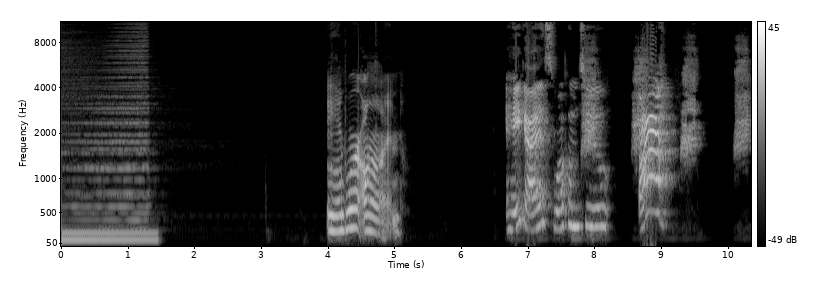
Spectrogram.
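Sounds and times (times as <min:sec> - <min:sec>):
speech: 0:04.0 - 0:05.2, 0:06.7 - 0:10.3
phone ringtone of a duck quacking: 0:07.8 - 0:10.3.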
